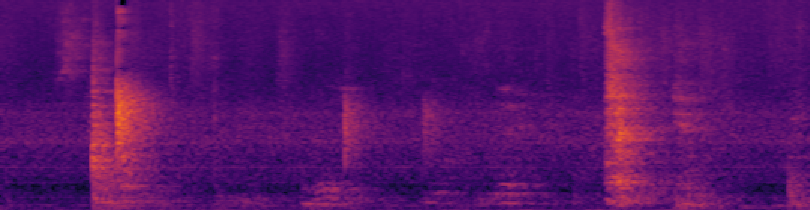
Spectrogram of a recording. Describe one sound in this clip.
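Billiard balls clack against each other and the cushions.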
